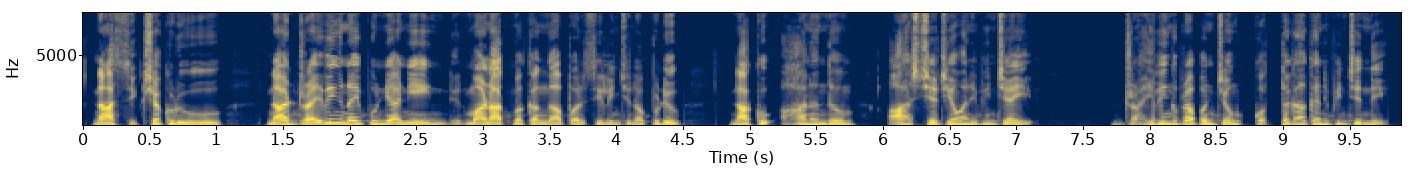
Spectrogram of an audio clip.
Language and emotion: Telugu, surprised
